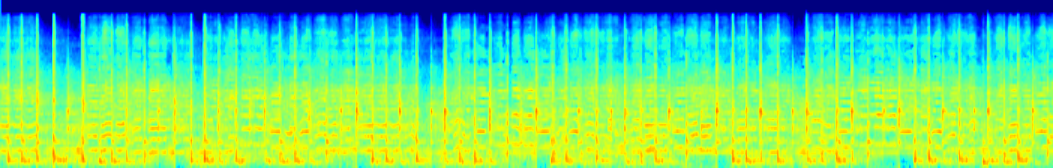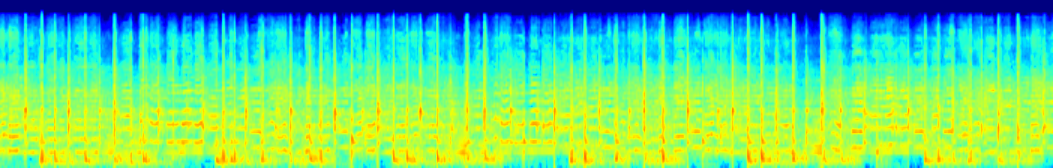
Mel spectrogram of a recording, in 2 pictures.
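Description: Traditional South Indian temple music: a wavering melody over fast, steady drumming.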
